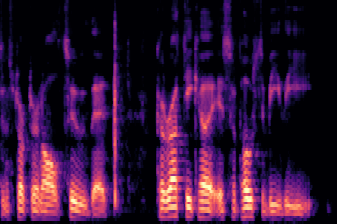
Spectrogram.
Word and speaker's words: Karateka: And well, karateka is how you pronounce it when you're referring to a student of karate.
